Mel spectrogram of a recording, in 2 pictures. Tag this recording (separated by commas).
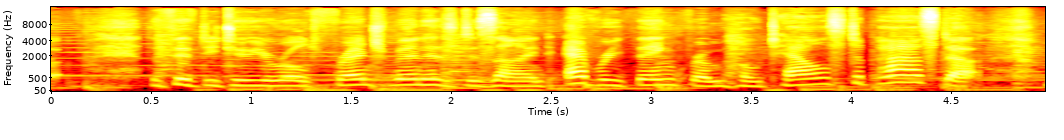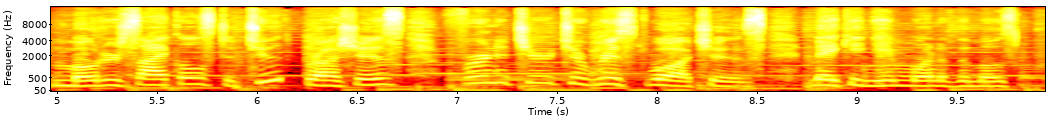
Music, Speech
